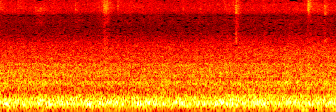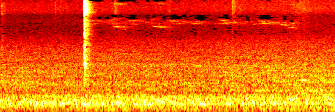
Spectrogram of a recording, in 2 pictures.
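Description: Steady low rumble of machinery running in the parked ambulance, with a single sharp click about four seconds in.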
